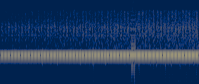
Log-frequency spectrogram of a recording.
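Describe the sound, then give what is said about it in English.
A telephone ringback tone sounds on an outgoing call to Taylor Creek Fly Shop in Basalt, Colorado: a steady, mid-pitched electronic hum that holds evenly for about a second and a half, with no voices. “So I decided to call up Taylor Creek Fly Shop in Basalt, Colorado, right on the confluence of the Frying Pan and Roaring Fork Rivers.”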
